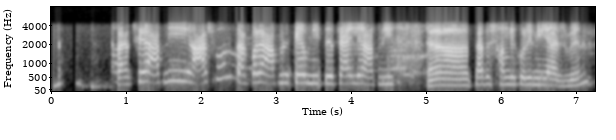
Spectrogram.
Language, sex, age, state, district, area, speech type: Bengali, female, 45-60, West Bengal, Darjeeling, urban, conversation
